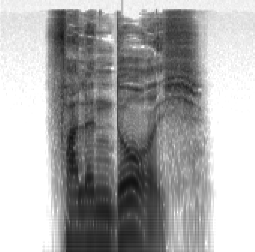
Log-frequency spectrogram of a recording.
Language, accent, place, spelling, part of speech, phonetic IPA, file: German, Germany, Berlin, fallen durch, verb, [ˌfalən ˈdʊʁç], De-fallen durch.ogg
- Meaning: inflection of durchfallen: 1. first/third-person plural present 2. first/third-person plural subjunctive I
